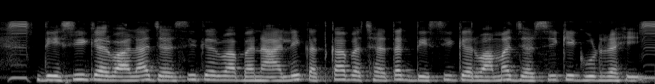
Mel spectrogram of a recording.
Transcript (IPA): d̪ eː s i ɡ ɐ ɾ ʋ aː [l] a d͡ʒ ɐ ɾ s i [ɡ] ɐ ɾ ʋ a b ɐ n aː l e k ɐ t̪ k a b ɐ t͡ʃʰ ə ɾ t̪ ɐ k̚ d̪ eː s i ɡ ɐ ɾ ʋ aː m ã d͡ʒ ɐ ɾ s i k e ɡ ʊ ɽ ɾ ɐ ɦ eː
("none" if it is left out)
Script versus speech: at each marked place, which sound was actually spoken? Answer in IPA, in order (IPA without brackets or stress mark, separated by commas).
l, ɡ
